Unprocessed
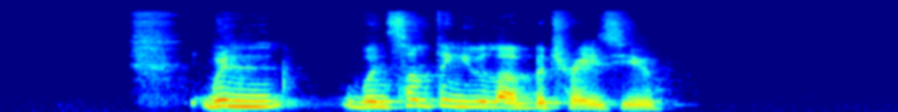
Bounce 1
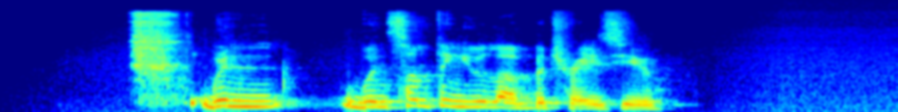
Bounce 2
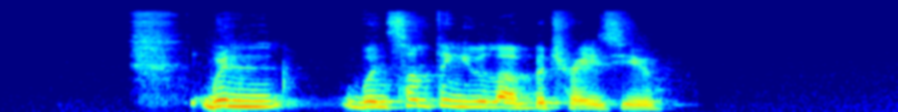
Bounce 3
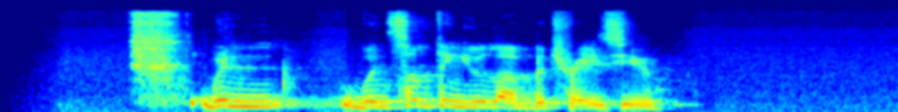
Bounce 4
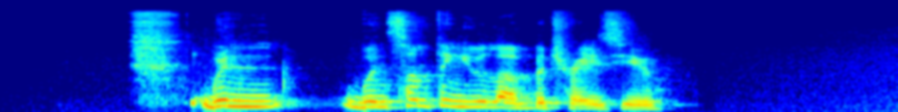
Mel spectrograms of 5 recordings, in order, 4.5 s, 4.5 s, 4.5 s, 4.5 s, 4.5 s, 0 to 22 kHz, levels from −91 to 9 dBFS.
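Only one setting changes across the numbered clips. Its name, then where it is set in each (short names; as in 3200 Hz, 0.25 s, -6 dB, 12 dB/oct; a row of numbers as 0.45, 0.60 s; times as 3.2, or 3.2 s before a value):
recorder AGC, rising by: 34, 5.1, 84, 14 dB/s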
